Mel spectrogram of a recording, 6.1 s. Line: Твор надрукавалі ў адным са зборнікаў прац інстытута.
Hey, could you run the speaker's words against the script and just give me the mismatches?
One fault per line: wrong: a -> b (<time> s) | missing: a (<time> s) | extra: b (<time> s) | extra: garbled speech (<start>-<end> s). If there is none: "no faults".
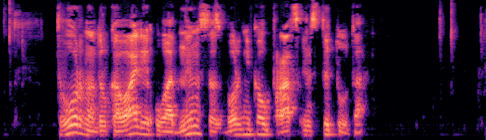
no faults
